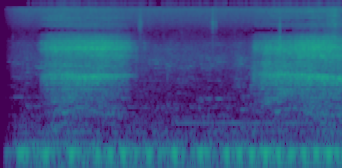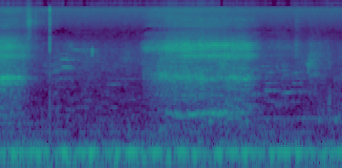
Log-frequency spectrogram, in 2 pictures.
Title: King of snore in the world , ស្តេចដេកស្រមុកក្នុងលោក..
